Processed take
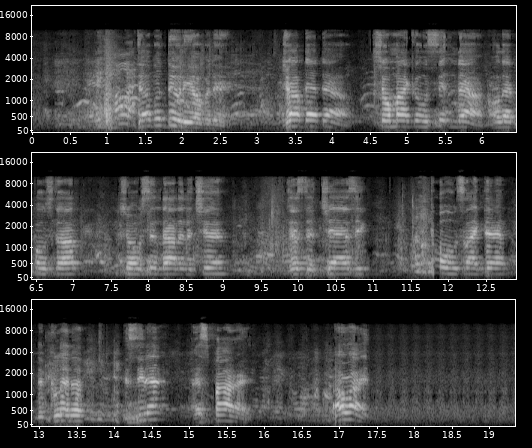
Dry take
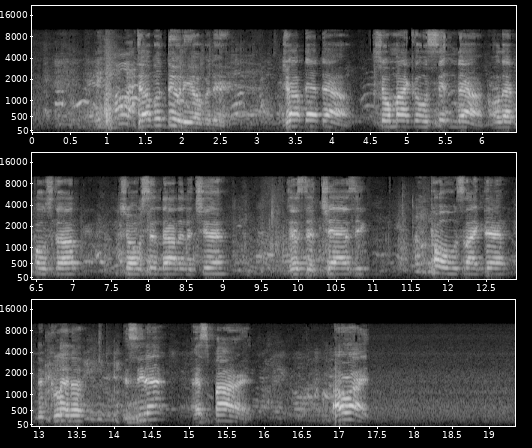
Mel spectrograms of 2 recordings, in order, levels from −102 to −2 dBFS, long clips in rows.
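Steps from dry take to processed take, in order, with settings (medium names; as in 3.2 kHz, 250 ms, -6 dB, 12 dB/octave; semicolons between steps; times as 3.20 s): rotary cabinet horn 0.8 Hz, later 6 Hz, at 10.53 s; 11.49–11.89 s: compressor with a negative ratio -39 dBFS, ratio -1; resampled via 22.05 kHz; trim -1 dB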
